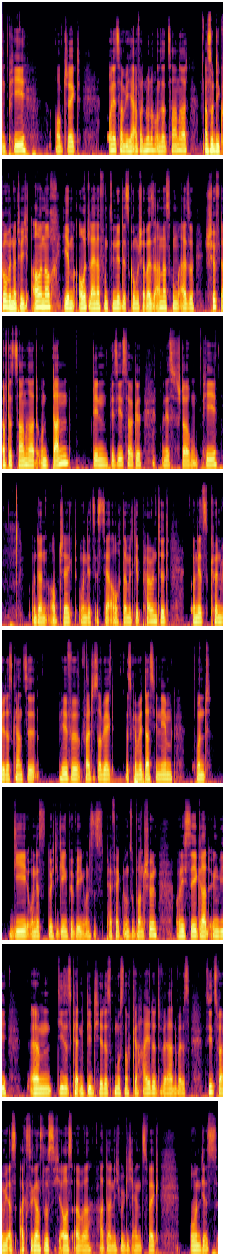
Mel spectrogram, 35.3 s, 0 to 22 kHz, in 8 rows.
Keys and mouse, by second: 0.0 ctrl+p, 9.0 shift+click, 9.8 shift+click, 10.9 middle click, 12.8 ctrl+p, 16.2 click, 16.9 click, 17.5-18.4 drag, 19.6 ctrl+z, 20.0 click, 21.5 g, 23.2 right click, 24.7-25.0 middle drag, 26.5 click, 27.0-27.6 middle drag, 31.5 h, 32.2-32.5 middle drag, 32.9-33.2 middle drag, 33.4-34.6 middle drag.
